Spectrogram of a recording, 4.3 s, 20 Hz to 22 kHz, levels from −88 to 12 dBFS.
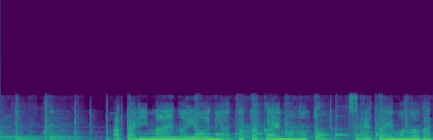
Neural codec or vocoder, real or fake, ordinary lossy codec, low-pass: none; real; none; 7.2 kHz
